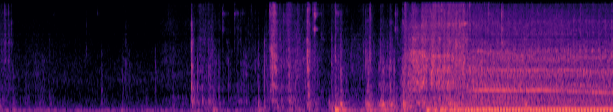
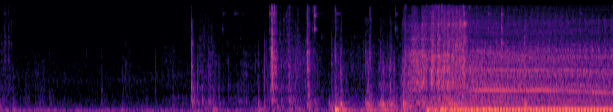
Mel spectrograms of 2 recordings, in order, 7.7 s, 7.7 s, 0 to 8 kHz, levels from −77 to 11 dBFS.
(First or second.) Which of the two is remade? first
